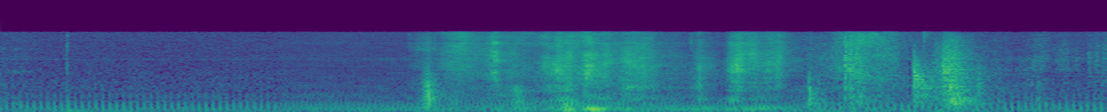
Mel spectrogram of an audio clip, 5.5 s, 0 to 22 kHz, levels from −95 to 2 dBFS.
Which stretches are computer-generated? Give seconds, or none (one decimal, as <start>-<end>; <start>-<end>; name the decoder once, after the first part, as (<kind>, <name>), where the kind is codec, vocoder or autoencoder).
1.4-4.0 (vocoder, Vocos)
